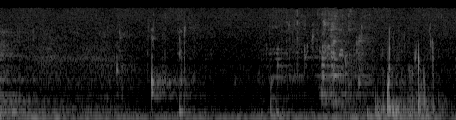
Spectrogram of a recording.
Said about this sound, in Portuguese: mais um golico de merda d'água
